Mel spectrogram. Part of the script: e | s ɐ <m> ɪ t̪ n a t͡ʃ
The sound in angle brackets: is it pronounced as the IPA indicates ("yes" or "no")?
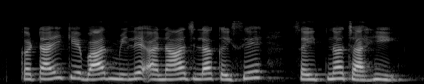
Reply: no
